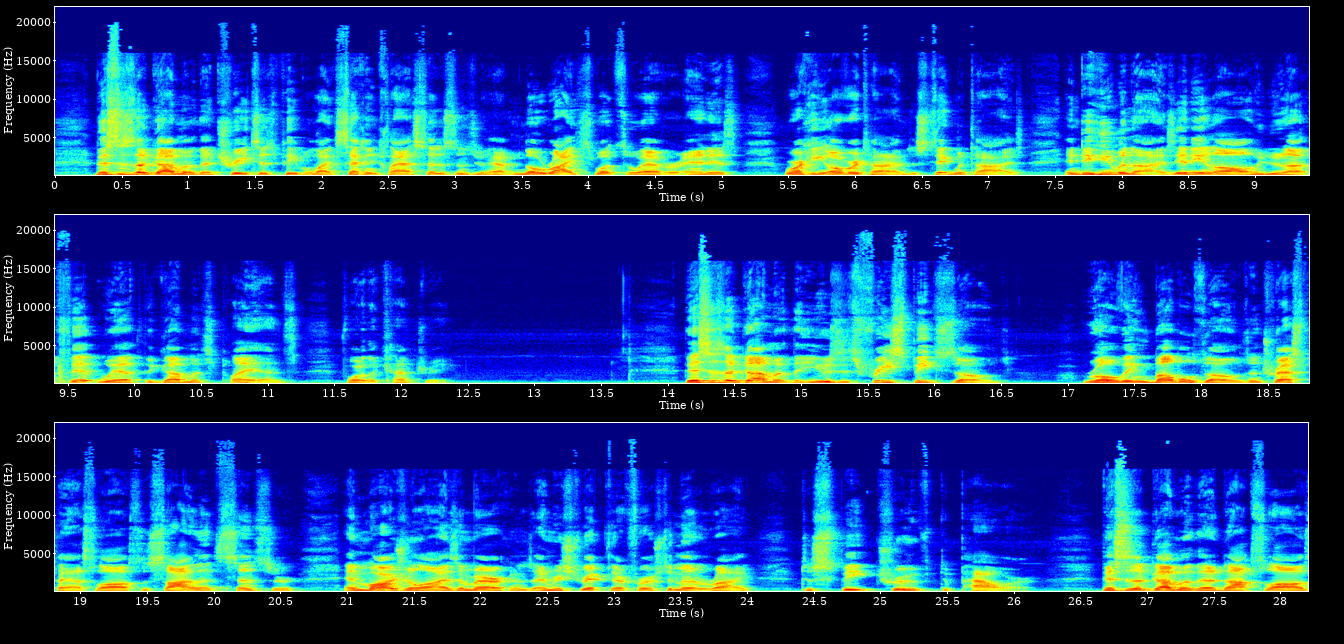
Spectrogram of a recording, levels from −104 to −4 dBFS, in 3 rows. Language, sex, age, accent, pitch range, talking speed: English, male, 60-79, American, 125-170 Hz, 165 wpm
